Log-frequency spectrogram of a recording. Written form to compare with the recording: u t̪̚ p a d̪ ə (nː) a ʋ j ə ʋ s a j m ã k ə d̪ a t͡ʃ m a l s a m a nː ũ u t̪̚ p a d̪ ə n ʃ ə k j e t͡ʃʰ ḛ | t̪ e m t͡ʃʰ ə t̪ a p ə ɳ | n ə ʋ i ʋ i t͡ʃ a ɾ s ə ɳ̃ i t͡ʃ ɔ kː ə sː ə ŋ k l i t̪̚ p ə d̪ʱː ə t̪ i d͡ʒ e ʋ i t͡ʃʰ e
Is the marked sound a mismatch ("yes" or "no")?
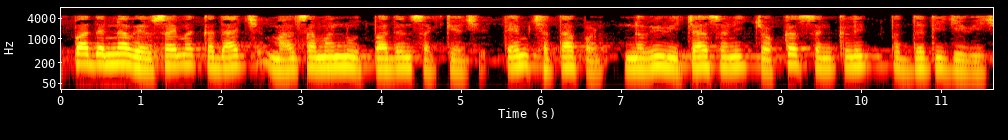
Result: no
